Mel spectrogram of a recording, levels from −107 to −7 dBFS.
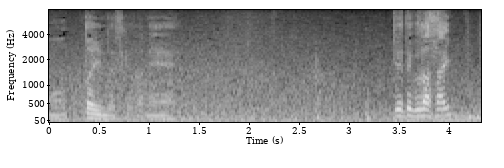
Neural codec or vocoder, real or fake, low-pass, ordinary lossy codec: none; real; none; none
